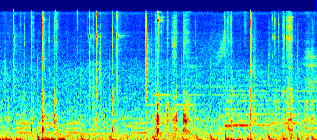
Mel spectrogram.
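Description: Irregular light clicks and clinks of metal hooks and cable as a tensioner is hooked onto a cable snow chain fitted to a car tyre. Faint background music plays under it.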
